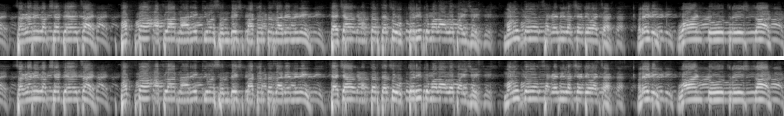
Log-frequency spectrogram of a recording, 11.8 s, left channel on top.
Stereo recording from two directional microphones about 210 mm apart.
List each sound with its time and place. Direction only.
0.0 s a man's voice: 20° right (ahead or behind); by 11.7 s 50° right (ahead or behind)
